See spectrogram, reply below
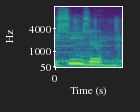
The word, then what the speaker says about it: Czar: Well, that a clip out of Wild Guitar starring Arch Hall Jr., Cash Flagg, William Waters, and Nancy Caesar. Well, it's pronounced, well, it's spelled Czar, but it's Caesar.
